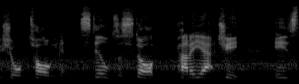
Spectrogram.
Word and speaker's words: Thong: Don't pronounce the H, do you? Shaun Thong still to stop.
